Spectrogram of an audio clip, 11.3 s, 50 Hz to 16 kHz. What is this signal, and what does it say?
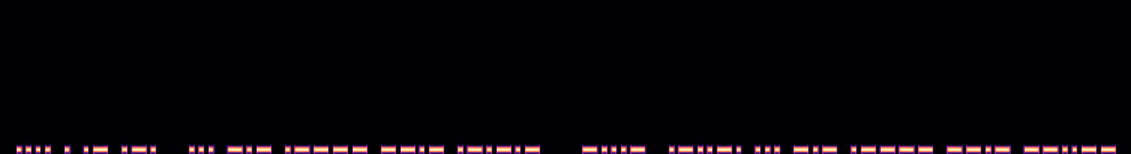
Morse code, heard as a keyed tone, about 25 wpm, 600 Hz. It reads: HEAR SK1Q. <BT> "SK1Q,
